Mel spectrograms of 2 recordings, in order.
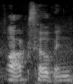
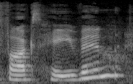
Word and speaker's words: Foxhoven: It's Foxhovven. Foxhovven. You're like, exactly how it's spelled phonetically. You know what I mean, though? I'm like, I'm not even gonna try. You know what? It's okay. Everybody always thinks it's Fox Haven.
